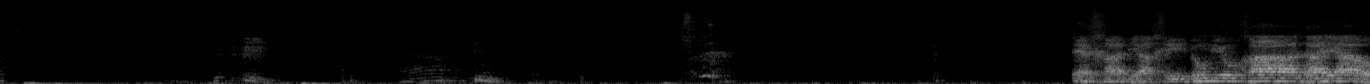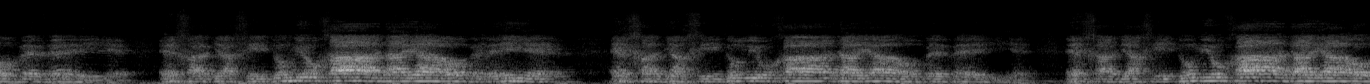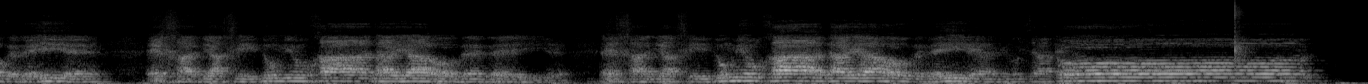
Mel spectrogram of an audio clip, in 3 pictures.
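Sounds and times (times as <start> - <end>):
distant choir: 10.7 - 40.9.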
